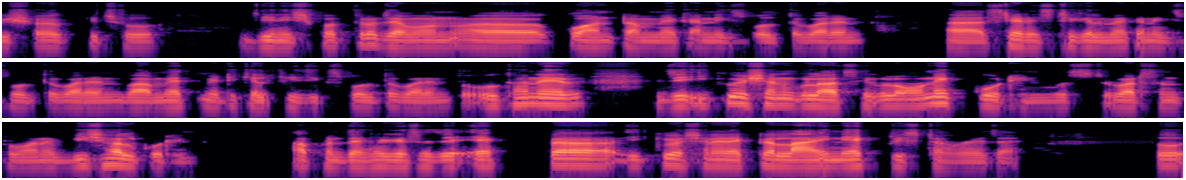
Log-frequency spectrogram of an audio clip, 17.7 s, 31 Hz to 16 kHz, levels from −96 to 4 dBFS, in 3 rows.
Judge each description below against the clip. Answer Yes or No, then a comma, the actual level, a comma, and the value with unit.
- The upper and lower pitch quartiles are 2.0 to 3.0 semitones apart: Yes, narrow, 2.5 semitones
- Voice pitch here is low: Yes, low, 110 Hz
